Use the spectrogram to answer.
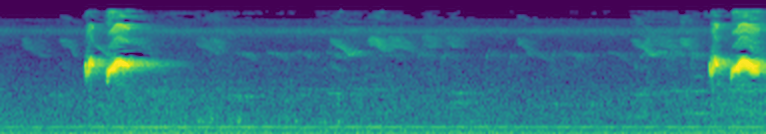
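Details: A red-whiskered bulbul in combat, recorded by voice recorder, repeats a loud, sharp two-note whistled phrase twice, about four seconds apart, with faint softer chirps between.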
